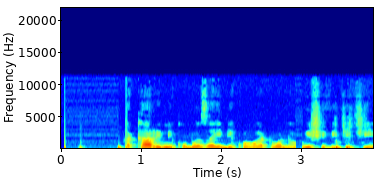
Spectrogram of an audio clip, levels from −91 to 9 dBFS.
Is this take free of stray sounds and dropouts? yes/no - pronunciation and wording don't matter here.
no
